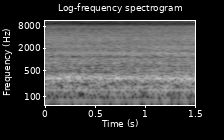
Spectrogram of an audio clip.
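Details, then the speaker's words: 1962 General Electric Lo Thinline air conditioner running on high cool: a steady low hum under a smooth, even rush of air, no rattle or grind; normal operation. "my whole front yard at night would be flooded with this sound I would come outside around 9 something at night where it's pitch black a hot Summer's night as the Jordan you would say and you just hear this this noise just floods the yard and I've always loved this sound"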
